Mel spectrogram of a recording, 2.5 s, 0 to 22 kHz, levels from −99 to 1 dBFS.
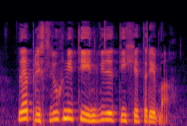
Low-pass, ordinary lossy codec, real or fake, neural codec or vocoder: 10.8 kHz; MP3, 48 kbps; fake; vocoder, 44.1 kHz, 128 mel bands, Pupu-Vocoder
